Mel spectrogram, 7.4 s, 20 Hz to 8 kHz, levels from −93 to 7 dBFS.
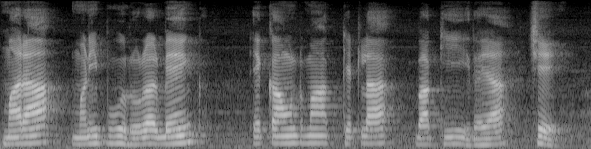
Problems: background sounds at intervals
